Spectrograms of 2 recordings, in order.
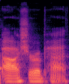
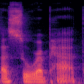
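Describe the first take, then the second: First: The middle consonant of Asura is an sh sound. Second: The middle consonant of Asura is an s sound. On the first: This is how the speaker habitually says it. "I say Ashura Path" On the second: This is the accepted pronunciation. "I understand that it's pronounced Asura Path"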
